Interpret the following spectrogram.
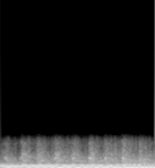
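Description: Acoustic-electric guitar being strummed in a steady rhythm, chords ringing with low notes held underneath, as part of a free improvisation.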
